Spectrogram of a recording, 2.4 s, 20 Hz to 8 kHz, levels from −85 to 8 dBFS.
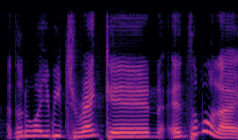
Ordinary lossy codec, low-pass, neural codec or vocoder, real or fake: none; 7.2 kHz; vocoder, 24 kHz, 100 mel bands, Vocos; fake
